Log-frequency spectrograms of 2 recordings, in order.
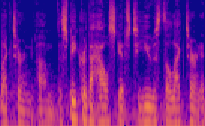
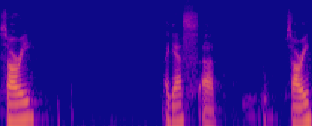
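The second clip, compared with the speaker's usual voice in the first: grudging, half-hearted, plainly insincere tone; 3 semitones higher than usual. Apologizing to a lectern after being asked to: insincere apology. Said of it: "Didn't sound like you meant that".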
